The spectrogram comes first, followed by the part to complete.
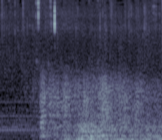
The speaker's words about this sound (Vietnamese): Ngay sau câu nói đó, một tia sét đánh xuống kèm theo tiếng nổ kinh thiên động địa.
